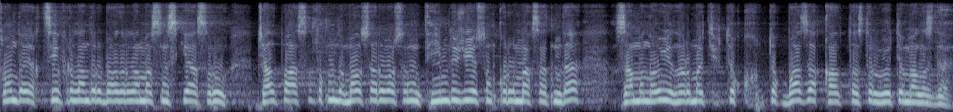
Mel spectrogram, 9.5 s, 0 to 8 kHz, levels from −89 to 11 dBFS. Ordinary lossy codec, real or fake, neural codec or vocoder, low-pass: none; real; none; 7.2 kHz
